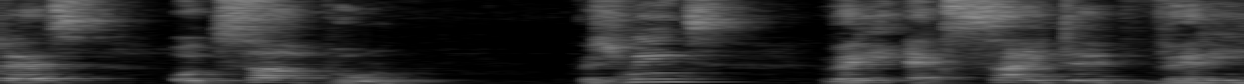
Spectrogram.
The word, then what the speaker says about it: उत्साहपूर्ण: Utsahpoon, which is pronounced as Utsahpoon, which means very excited, very lively.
